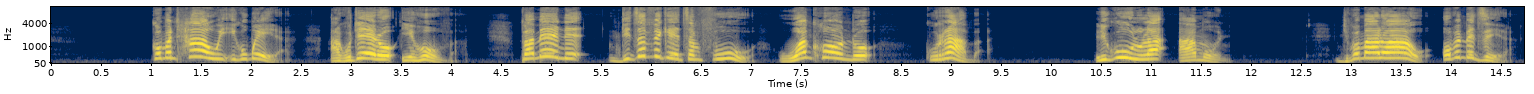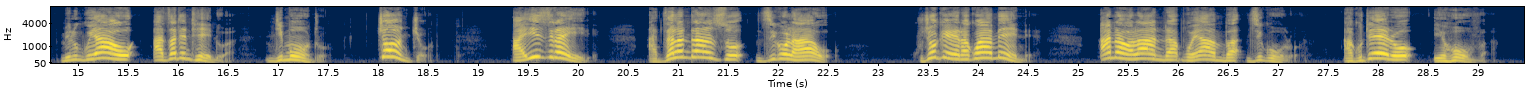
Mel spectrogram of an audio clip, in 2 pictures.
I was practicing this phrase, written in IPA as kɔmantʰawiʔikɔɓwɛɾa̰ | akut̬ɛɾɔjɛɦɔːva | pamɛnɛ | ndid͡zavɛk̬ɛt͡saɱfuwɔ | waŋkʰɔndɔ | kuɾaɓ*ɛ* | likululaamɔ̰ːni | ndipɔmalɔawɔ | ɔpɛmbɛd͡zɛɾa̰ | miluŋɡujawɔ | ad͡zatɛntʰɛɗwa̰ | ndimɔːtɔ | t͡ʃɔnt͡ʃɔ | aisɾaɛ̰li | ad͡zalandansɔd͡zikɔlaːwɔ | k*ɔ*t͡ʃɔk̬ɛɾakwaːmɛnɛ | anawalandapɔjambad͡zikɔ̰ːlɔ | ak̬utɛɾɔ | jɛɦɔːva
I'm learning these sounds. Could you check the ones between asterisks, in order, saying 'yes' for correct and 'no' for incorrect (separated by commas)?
no, no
